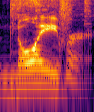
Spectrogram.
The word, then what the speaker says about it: Noivern: I think it's Noise, so Noivern.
